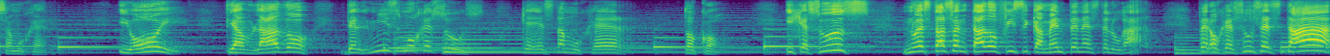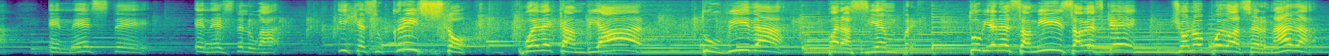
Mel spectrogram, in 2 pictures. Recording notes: a service recording from Connect Point UPC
